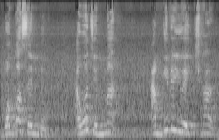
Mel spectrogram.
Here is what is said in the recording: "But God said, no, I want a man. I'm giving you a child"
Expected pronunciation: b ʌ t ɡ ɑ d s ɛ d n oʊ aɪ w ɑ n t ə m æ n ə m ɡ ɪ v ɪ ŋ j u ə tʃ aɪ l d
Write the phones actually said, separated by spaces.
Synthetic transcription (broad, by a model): b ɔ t ɡ ɑ d s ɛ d n oʊ aɪ w ɑ n t ə m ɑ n ə m ɡ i v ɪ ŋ j u ə tʃ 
